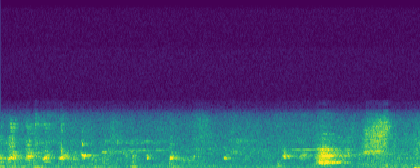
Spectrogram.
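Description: A dog whining faintly in short high-pitched bits, with one louder sound, likely a yelp, a little past three seconds in.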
